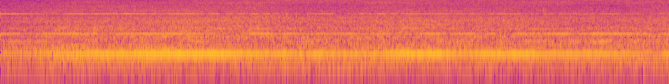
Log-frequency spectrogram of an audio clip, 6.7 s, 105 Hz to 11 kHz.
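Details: Early 2002 Dyson DC07 vacuum being fixed, running: steady high motor whine with strong airflow rush and no choking. Suction is strong and the ductwork is unclogged, but the motor tone and wind-down sound odd; it sounds normal with the bin removed.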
